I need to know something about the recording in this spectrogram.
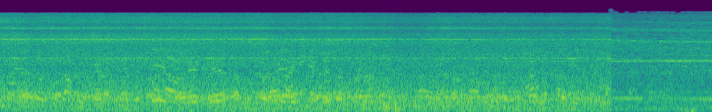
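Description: Men talk over one another in a crowd outdoors.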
